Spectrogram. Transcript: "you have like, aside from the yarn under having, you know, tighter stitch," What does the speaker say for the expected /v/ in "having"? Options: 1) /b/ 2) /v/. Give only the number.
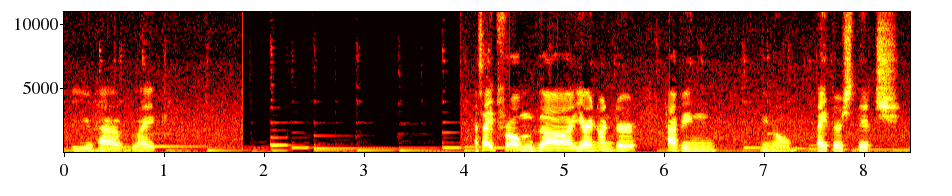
2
